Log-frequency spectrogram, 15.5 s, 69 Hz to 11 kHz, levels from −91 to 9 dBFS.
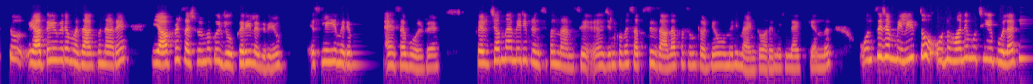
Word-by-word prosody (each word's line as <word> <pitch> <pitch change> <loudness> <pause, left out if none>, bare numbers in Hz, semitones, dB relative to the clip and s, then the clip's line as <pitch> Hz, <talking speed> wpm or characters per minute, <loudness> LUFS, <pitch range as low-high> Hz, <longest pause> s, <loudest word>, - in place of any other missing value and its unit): तो 300 -6 -3
या 240 +1 +10
तो 275 +4 -1
ये 300 0 +2
मेरा 295 0 +1
मज़ाक 225 -4 +2
बना 230 -2 +1
रहे 235 +5 +1
हैं 310 - -3 0.4
या 240 -2 +8
फ़िर 310 0 +1
सच 250 -1 +3
में 265 - -1
मैं 290 +1 -3
कोई 290 -3 -1
जोकर 225 +3 +3
ही 255 - +3
लग 215 -6 -1
रही 190 - -3
हूँ, 220 +1 -3 0.5
इसलिए 265 +3 -1
ये 270 - +1
मेरे 225 -1 +1 0.6
ऐसा 215 0 -1
बोल 180 -2 -3
रहे 195 - -3
हैं। 200 - -8 0.6
फ़िर 250 -1 +4
जब 290 +1 +2
मैं 310 0 +1
मेरी 295 0 -2
प्रिंसिपल 240 0 -3
मैम 200 -2 -3
से 205 - +1 0.2
अ, - - -2
जिनको 220 +2 -4
मैं 235 - -2
सबसे 215 +3 -3
ज़्यादा 205 +1 +1
पसंद 225 -1 -8
करती 200 +1 -4
हूँ, 220 +1 -2
वो 215 - -4
मेरी 225 +1 -3
मेंटर 175 +2 -4
हैं - - -6
मेरी 190 0 -7
लाइफ़ 185 0 -4
के - - -4
अंदर, 205 +4 -5 0.5
उनसे 315 +5 +4
जब - - +3
मिली 295 +4 +4 0.2
तो 395 - +7 0.2
उन्होंने 295 +2 +2
मुझे 320 0 -3
ये - - +3
बोला 245 0 +5
कि - - 0
235 Hz, 230 wpm, -22 LUFS, 215-280 Hz, 0.6 s, या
